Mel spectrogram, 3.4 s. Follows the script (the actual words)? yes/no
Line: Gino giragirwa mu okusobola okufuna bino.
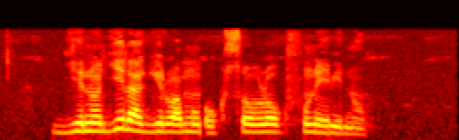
yes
